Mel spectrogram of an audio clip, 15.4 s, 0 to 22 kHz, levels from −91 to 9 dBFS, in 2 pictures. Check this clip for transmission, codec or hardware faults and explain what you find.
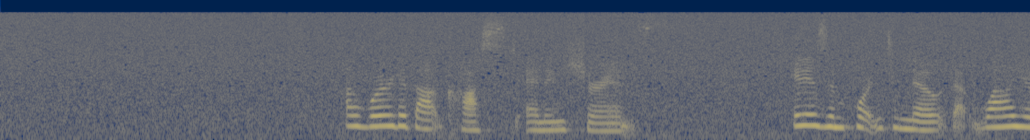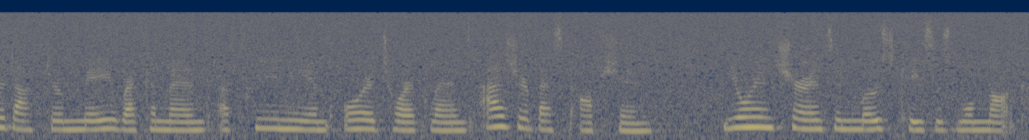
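The audio has one fault, low bit depth with dither, present for the whole clip. The sound appears to be held at only about 4 bits, with dither added before each value is rounded. The rounding error therefore becomes steady white noise rather than distortion. The result is a constant, even hiss sitting nearly as loud as the sound itself. On a spectrogram this shows as a uniform grey wash across all frequencies. The waveform carries a thick noise band that never drops out between sounds.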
